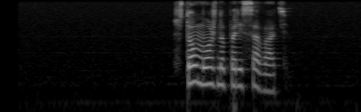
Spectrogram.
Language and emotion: Russian, neutral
